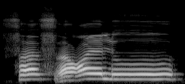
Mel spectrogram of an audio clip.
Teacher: علو عین حلق سے، لو وہ مد ہو رہا ہے، ٹھیک، تو وہ مد کو ہم کھینچتے ہیں تھوڑا سا، ایک الف جتنا۔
